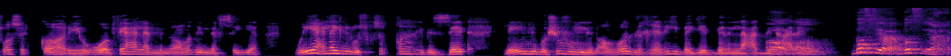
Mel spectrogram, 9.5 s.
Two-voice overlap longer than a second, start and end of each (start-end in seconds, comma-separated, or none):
none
